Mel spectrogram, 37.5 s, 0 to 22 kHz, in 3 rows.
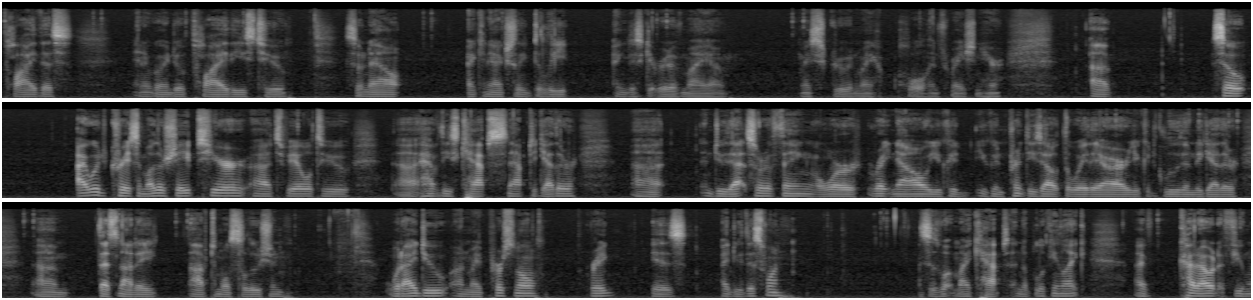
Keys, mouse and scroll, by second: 0.0 click, 1.0 right click, 1.9 click, 2.5 click, 4.3 right click, 5.0 right click, 6.6 shift+click, 8.0 shift+click, 9.3 right click, 10.3 h, 10.8 shift+middle click, 19.5 shift+middle click, 23.6 shift+click, 24.4 shift+click, 24.8 shift+click, 25.3 shift+click, 26.1 shift+click, 26.8 shift+click, 27.8 middle click, 28.2-28.6 scroll down 3, 28.4 middle click, 30.3 click, 31.1 middle click, 31.7-32.6 scroll up 4, 32.0 middle click, 32.8 middle click, 32.8-33.5 scroll up 1, 33.9 right click, 34.4 middle click, 35.3 g, 37.3 shift+middle click.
